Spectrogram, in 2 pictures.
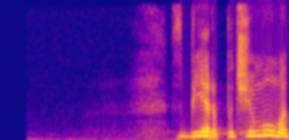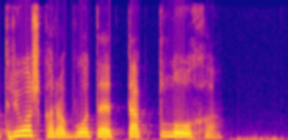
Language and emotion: Russian, angry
